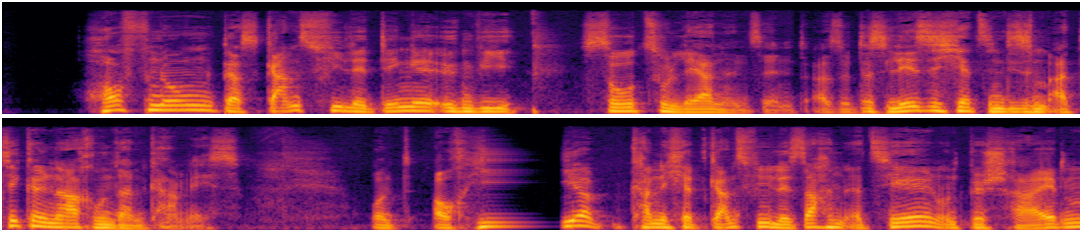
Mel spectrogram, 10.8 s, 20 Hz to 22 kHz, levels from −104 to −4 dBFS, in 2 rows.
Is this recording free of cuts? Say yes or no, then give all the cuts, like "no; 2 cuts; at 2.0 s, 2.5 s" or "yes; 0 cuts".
yes; 0 cuts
